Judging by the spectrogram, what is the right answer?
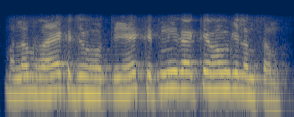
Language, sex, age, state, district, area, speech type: Hindi, male, 45-60, Uttar Pradesh, Hardoi, rural, conversation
